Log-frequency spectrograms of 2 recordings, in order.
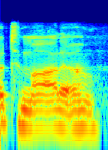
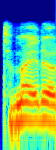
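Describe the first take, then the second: First: Tomato said as "to-MAH-to"; to-MAH-to pronunciation. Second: Tomato said as "to-MAY-to"; long A in the middle of Tomato; to-MAY-to pronunciation. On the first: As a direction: open "ah" in the middle of tomato. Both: Shown as a demonstration.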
